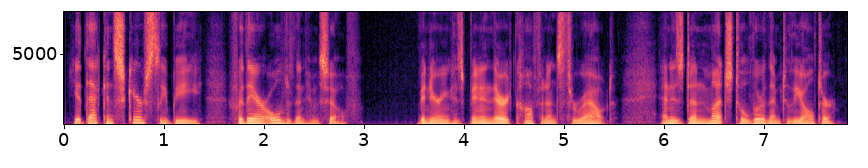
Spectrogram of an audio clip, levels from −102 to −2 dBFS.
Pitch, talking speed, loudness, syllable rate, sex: 120 Hz, 215 wpm, -18 LUFS, 6.2 syllables/s, male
